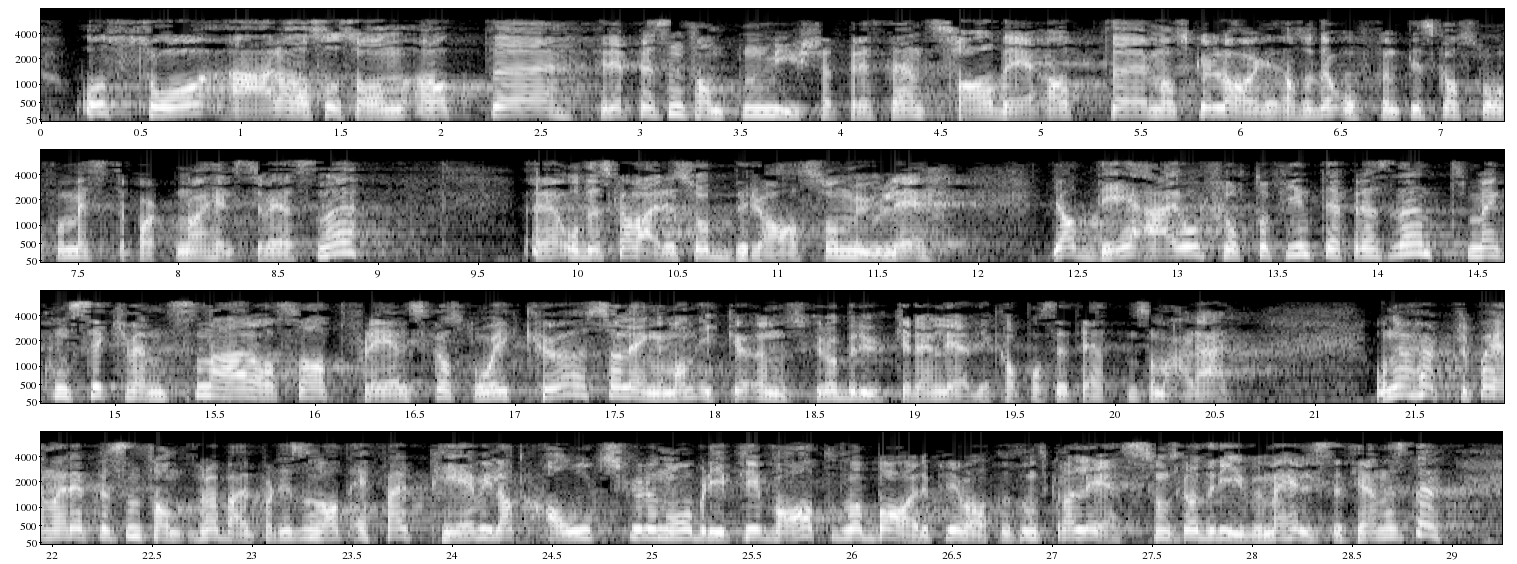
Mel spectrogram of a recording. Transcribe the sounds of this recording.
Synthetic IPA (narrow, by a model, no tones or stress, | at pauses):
ʔɔsɔæɖɛɑlsɔsɔnːɑt̪ɾɛpɾəsənt̪ʰɑnt̪n̩myːʂɛt̪̚pʰɾɛsɪd̪ɛnt̪sɑːd̪ɛʔɑt̪mɑnskʉlːəlɑːɡəɑlsɔd̪ɛɔfːənt̪lɪskɑlst̪oːfɔɾmɛst̪əpɑʈːəɳ̩ɑɦɛlsəʋeːsənə | ʔɔd̪ɛskɑlʋæːɾəsɔbɾɑːsɔmːʉːlɪ | jɑːd̪ɛæɾjʊflɔt̪ːɔfiːnt̪ɛpɾɛsɪd̪ɛnt̪mɛnkʰʊnsəkʰʋɛnsən̩æɾɑlsɔɑt̪fleːɾəskɑlst̪oːɪkʰøːsɔlɛŋːəmɑnɪkːəœnskəɾɔbɾʉːkəd̪ɛnleːd̪əɾkʰɑpɑsɪt̪ʰeːt̪ən̩sɔmæ̰ɖæɾ | ɔnɔɾjæɪɦøːʈːəpʰɔɛnɑɾɛpɾəsənt̪ʰɑnt̪nəfɾɑɾbæɪd̪əpʰɑʈiːəsɔmsɑːɑt̪ɛfæɾpʰeːʋɪlːəɑt̪ɑlt̪skʉlːənoːbliːpʰɾɪʋɑːt̪ɔd̪ɛʋɑɾbɑːɾəpʰɾɪʋɑːt̪əsɔmskɑleːsəsɔmskɑld̪ɾiːʋəmɛhɛlsət̪ʰjeːnəst̪əɾ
